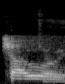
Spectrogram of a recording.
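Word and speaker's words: Traoré: Can you please pronounce his last name, Muta, the South African president? Traore name. Yeah, Ibrahim Traore.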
